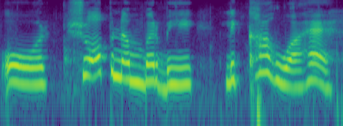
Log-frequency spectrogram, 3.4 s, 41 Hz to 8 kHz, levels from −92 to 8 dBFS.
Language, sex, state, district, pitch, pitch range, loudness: Hindi, female, Himachal Pradesh, Shimla, 270 Hz, 240-330 Hz, -12 LUFS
